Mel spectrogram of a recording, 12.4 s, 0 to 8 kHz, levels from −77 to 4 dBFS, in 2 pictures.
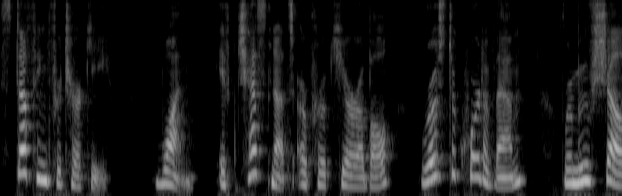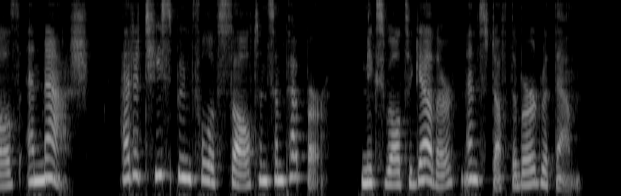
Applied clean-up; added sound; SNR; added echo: none; none; none; none.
